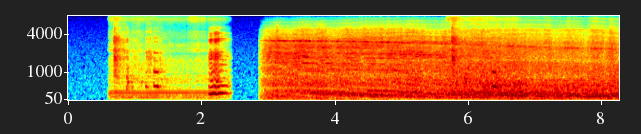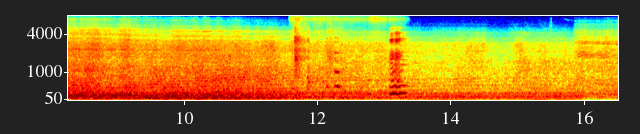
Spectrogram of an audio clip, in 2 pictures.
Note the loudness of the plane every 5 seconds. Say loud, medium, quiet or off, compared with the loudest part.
loud, loud, medium, quiet.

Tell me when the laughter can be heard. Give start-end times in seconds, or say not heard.
0.6-2.5, 5.7-6.7, 11.6-13.4.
